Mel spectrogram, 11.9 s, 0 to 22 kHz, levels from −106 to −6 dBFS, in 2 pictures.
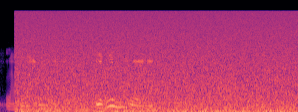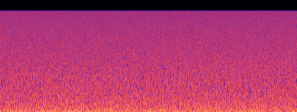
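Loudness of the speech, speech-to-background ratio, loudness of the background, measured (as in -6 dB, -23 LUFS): -33.5 LUFS, -2.5 dB, -31.0 LUFS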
